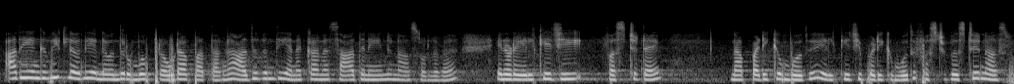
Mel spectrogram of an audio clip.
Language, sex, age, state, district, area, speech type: Tamil, female, 18-30, Tamil Nadu, Thanjavur, rural, spontaneous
